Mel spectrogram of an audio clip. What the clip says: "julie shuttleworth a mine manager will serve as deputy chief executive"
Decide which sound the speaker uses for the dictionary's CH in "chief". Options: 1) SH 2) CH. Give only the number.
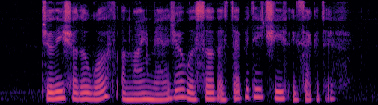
2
